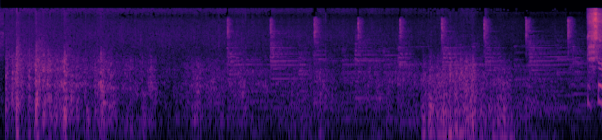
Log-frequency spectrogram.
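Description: Heavy thunder rumbles over steady rain, with a loud deep crash at the start and a second rolling boom later, while sharp drip-like ticks patter through the downpour.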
